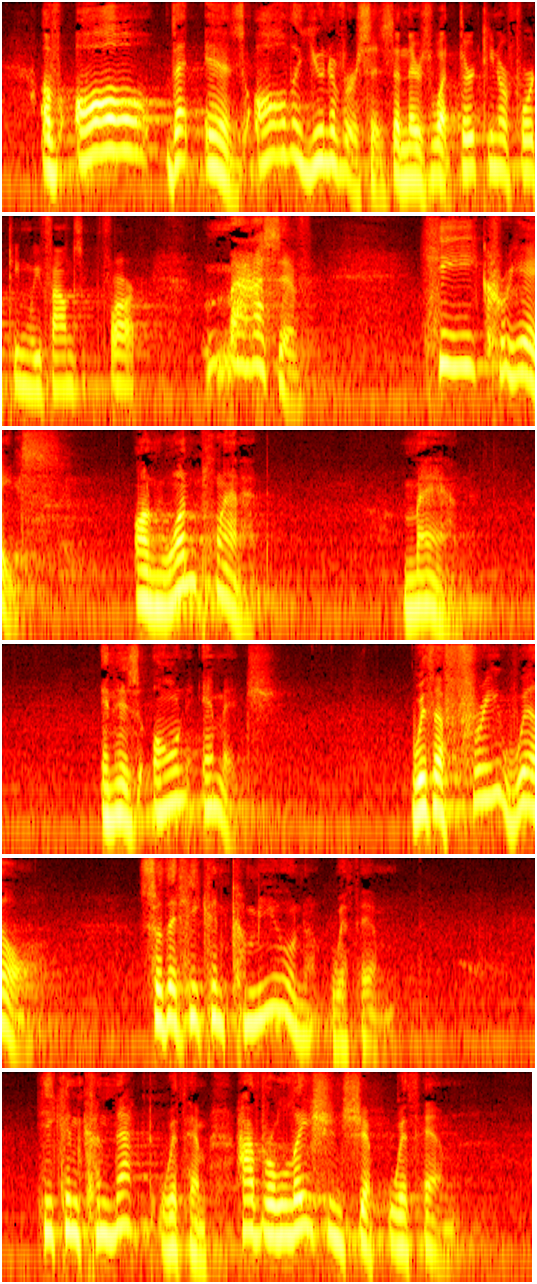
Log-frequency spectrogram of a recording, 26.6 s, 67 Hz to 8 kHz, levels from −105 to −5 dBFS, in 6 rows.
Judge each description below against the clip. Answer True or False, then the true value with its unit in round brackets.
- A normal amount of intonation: False (7.5 semitones)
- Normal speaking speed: False (110 wpm)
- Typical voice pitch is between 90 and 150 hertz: False (175 Hz)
